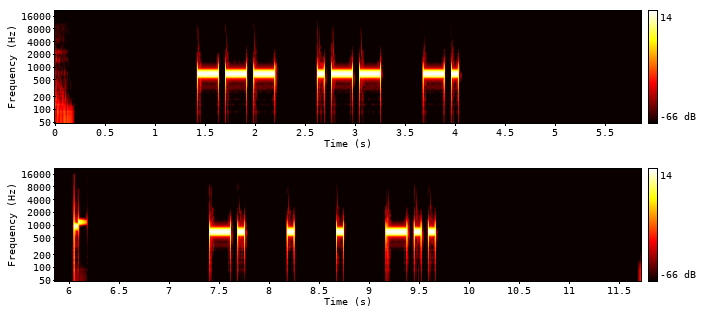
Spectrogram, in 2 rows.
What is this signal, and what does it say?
Morse code, heard as a keyed tone, about 17 wpm, spaced as for 12 wpm, 700 Hz. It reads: OWN NEED
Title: 2x Character Spacing - Top 300 Words - 17wpm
